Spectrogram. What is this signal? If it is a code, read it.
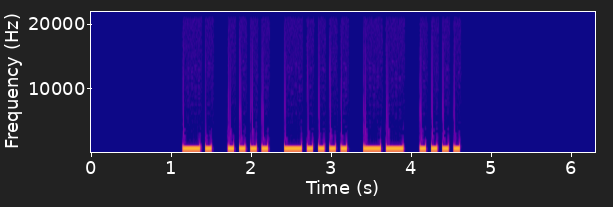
Morse code, heard as a keyed tone, about 17 wpm, 700 Hz. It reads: NH6MH
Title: USA Call Signs - 5 Characters - Repeated 2x - 17wpm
